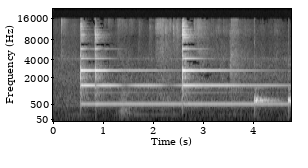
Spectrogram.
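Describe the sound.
A bell rung for a Buddhist bell chant: a few clear metallic strikes, each followed by a long, humming ring that slowly decays between hits, with fainter sounds near the end.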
